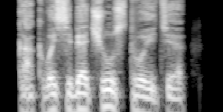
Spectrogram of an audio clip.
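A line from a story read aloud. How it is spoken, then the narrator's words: Worried growl from above. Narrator (Russian): прорычал встревоженный голос сверху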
